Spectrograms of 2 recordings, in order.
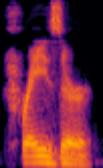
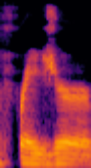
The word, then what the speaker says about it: Fraser: It's the Fraser Valley. It's not the Frasier Valley.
